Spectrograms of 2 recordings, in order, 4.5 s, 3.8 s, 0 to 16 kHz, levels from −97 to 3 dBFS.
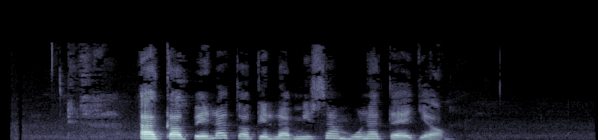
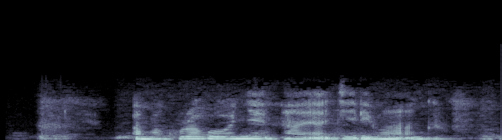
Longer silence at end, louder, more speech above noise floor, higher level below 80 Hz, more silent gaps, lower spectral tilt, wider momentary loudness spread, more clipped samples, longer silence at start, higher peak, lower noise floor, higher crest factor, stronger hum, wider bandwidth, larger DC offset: first, 1.2 s vs 0 s; about the same, -25 LUFS vs -23 LUFS; first, 46 dB vs 25 dB; second, -82 dBFS vs -60 dBFS; neither; second, -5 dB/octave vs -8.5 dB/octave; second, 15 LU vs 22 LU; neither; first, 1.05 s vs 0.3 s; first, -2 dBFS vs -8 dBFS; first, -70 dBFS vs -47 dBFS; first, 26 dB vs 16 dB; neither; first, 11 kHz vs 6.4 kHz; neither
